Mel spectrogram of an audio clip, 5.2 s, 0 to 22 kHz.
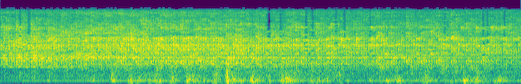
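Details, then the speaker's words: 1993 Dodge W250 Cummins 5.9L 6BT diesel, manual transmission, just restarted after radiator and oil fill: slow, lumpy clatter at an even beat; idle raised from about 650 rpm but still below the manual's 750 rpm spec. "The manual says 750 is the number for the manual transmission. We're still a little low."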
